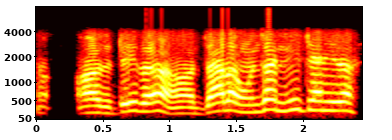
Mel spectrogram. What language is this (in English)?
Nepali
